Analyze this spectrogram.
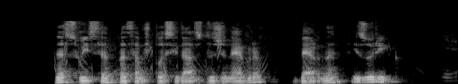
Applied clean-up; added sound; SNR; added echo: neural mask model DeepFilterNet 3.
